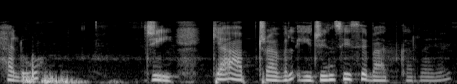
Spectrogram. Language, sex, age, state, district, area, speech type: Hindi, female, 30-45, Madhya Pradesh, Bhopal, urban, spontaneous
